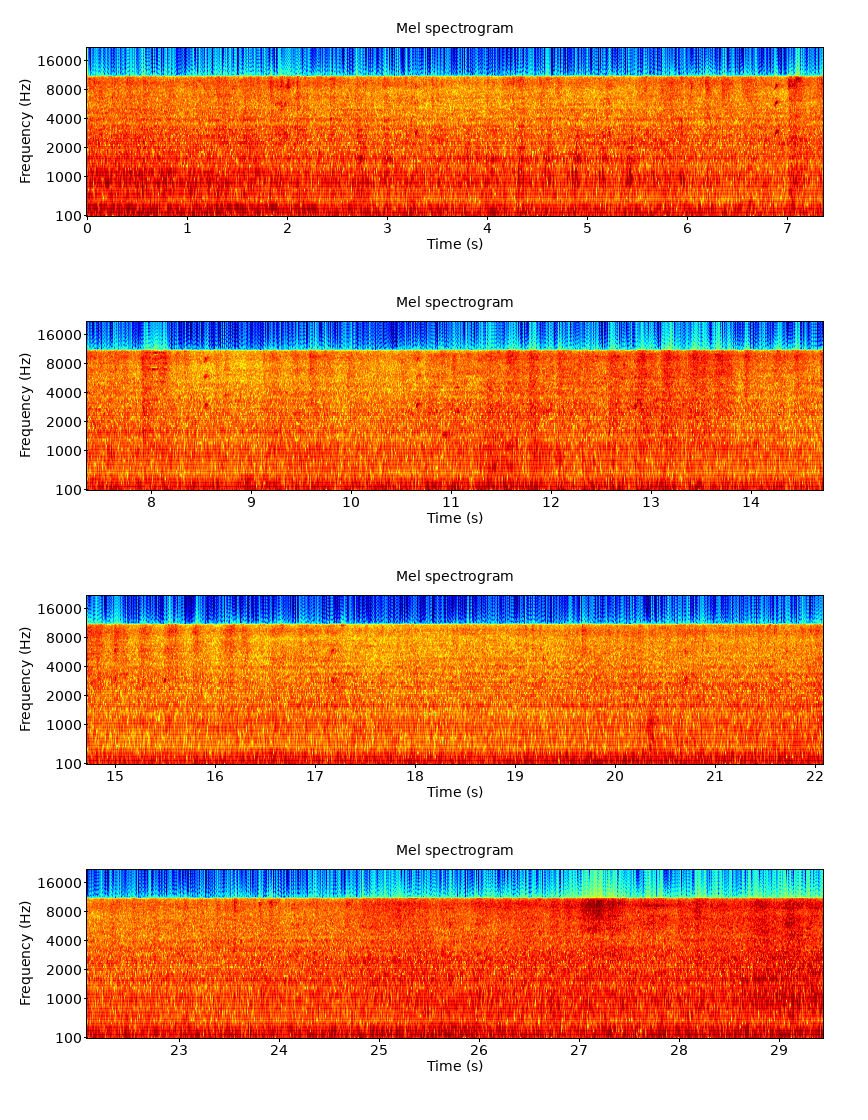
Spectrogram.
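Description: A CSX manifest freight train's cars rolling steadily past: boxcars, lumber flatcars and covered hoppers, with wheels clicking over the rail joints under a constant rumble.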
